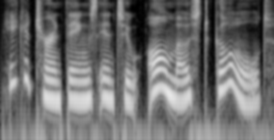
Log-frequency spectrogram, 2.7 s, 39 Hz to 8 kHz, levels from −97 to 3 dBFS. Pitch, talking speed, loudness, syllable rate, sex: 215 Hz, 155 wpm, -15 LUFS, 3.5 syllables/s, female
